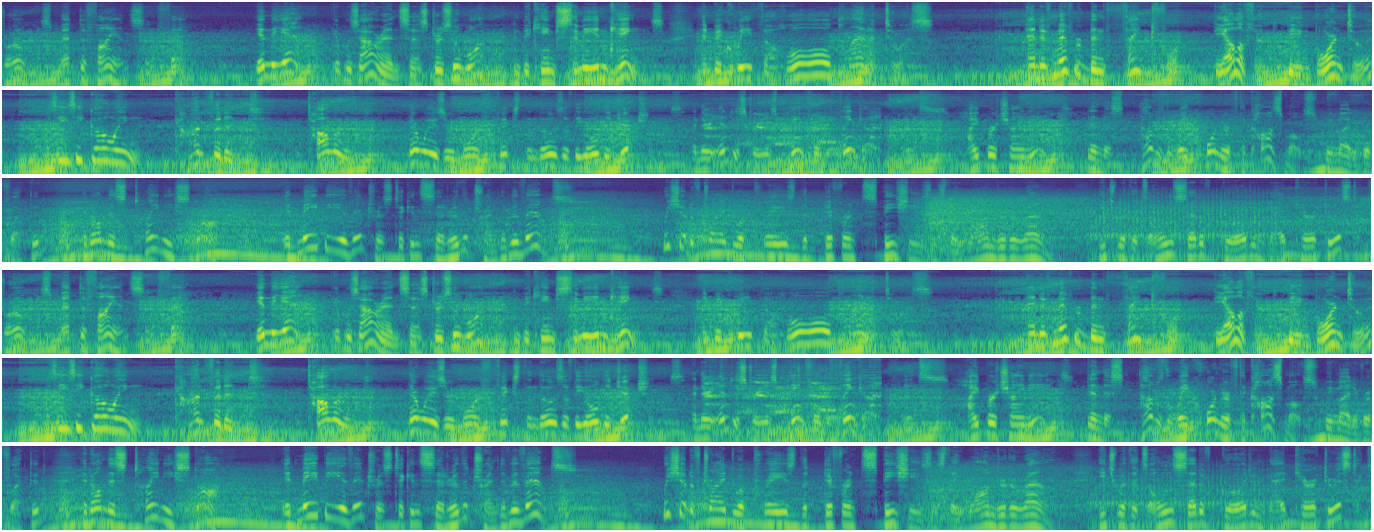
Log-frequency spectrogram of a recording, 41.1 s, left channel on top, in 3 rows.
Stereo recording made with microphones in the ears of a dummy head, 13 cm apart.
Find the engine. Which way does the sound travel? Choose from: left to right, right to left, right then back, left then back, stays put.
right to left.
